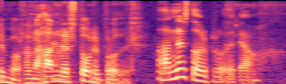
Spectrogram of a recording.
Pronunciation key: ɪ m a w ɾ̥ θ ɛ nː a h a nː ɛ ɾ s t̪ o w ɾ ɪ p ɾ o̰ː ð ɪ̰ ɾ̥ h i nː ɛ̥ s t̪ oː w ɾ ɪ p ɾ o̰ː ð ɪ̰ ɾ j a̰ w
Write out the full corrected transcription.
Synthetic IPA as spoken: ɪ m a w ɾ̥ θ a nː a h a nː ɛ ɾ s t̪ o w ɾ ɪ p ɾ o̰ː ð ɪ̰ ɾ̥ h a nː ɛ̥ s t̪ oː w ɾ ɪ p ɾ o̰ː ð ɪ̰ ɾ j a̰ w

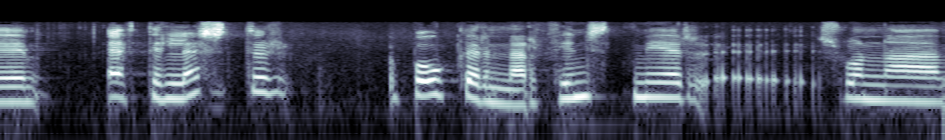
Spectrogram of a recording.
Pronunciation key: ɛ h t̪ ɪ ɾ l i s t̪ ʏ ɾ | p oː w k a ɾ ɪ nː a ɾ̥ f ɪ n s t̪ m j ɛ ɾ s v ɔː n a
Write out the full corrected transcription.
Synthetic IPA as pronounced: ɛ f t̪ ɪ ɾ l ɛ s t̪ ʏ ɾ | p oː w k a ɾ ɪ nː a ɾ̥ f ɪ n s t̪ m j ɛ ɾ s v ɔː n a

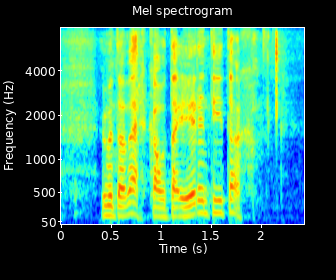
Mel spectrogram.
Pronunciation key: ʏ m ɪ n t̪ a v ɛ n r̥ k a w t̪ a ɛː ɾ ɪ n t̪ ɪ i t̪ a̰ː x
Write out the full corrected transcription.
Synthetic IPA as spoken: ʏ m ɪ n t̪ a v ɛ r̥ k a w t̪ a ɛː ɾ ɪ n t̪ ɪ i t̪ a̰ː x

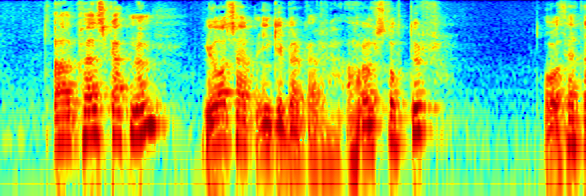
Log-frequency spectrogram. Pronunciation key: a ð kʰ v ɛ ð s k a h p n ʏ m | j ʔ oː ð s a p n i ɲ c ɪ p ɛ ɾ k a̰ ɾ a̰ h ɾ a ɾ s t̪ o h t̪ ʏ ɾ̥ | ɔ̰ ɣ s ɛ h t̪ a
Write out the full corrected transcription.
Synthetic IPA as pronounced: a ð kʰ v ɛ ð s k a h p n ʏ m | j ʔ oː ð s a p n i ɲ c ɪ p ɛ ɾ k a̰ ɾ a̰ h ɾ a l s t̪ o h t̪ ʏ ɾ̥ | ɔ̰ ɣ θ ɛ h t̪ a

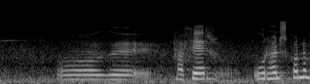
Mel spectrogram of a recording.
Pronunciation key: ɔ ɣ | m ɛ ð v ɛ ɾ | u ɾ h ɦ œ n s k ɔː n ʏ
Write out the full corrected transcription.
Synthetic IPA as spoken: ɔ ɣ | m a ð f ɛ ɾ | u ɾ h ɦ œ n s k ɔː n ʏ

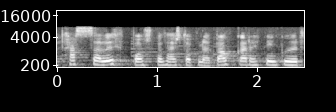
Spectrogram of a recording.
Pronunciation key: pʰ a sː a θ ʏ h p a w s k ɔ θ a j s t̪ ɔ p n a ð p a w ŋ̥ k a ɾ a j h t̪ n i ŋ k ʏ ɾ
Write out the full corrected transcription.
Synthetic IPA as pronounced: pʰ a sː a ð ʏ h p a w s k ɔ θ a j s t̪ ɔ p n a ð p a w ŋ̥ k a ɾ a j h t̪ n i ŋ k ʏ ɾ

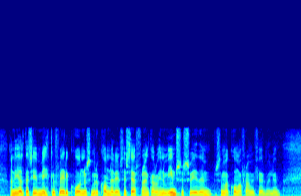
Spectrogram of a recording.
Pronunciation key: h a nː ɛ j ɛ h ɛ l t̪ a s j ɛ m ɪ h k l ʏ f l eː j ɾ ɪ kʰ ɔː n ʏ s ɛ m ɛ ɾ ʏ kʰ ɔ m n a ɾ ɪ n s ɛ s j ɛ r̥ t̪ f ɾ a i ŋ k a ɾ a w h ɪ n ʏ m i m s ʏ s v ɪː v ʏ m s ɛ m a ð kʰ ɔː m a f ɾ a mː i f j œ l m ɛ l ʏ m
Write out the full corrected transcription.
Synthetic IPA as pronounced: h a nː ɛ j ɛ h ɛ l t̪ a s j ɛ m ɪ h k l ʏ f l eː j ɾ ɪ kʰ ɔː n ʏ s ɛ m ɛ ɾ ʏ kʰ ɔ m n a ɾ ɪ n s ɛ s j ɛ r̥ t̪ f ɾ a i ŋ k a ɾ a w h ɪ n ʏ m i m s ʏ s v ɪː ð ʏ m s ɛ m a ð kʰ ɔː m a f ɾ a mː i f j œ l m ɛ l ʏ m

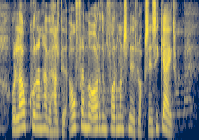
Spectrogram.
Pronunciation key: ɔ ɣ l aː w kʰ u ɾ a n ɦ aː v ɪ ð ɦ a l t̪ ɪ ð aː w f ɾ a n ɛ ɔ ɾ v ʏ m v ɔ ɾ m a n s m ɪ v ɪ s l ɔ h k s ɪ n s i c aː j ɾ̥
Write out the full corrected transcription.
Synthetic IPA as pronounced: ɔ ɣ l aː w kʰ u ɾ a n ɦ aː v ɪ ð ɦ a l t̪ ɪ ð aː w f ɾ a m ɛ ɔ ɾ ð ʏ m f ɔ ɾ m a n s m ɪ ð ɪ f l ɔ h k s ɪ n s i c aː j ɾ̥

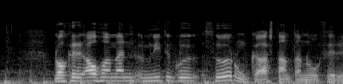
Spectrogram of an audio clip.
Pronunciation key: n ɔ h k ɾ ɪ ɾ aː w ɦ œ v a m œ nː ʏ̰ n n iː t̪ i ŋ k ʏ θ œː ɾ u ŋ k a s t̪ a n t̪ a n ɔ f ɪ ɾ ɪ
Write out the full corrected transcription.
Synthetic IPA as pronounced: n ɔ h k ɾ ɪ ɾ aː w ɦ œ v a m ɛ nː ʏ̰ m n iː t̪ i ŋ k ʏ θ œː ɾ u ŋ k a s t̪ a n t̪ a n u f ɪ ɾ ɪ

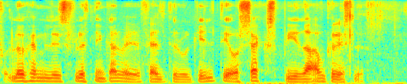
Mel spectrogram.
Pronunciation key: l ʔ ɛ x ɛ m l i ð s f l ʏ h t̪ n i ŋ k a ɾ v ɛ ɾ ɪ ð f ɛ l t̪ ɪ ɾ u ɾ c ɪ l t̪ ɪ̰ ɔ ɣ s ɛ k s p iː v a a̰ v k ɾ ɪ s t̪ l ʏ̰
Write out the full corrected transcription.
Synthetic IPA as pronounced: l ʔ œ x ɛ m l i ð s f l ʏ h t̪ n i ŋ k a ɾ v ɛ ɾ ɪ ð f ɛ l t̪ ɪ ɾ u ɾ c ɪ l t̪ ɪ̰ ɔ ɣ s ɛ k s p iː ð a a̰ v k ɾ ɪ s t̪ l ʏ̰

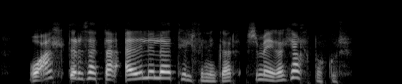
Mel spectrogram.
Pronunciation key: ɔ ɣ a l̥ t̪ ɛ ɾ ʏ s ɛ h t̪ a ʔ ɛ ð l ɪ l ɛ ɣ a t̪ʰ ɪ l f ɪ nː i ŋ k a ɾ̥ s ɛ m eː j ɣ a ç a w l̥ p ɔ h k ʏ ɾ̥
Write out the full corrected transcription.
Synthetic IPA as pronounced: ɔ ɣ a l̥ t̪ ɛ ɾ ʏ θ ɛ h t̪ a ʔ ɛ ð l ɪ l ɛ ɣ a t̪ʰ ɪ l f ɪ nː i ŋ k a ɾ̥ s ɛ m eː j ɣ a ç a w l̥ p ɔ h k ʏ ɾ̥

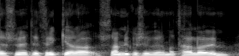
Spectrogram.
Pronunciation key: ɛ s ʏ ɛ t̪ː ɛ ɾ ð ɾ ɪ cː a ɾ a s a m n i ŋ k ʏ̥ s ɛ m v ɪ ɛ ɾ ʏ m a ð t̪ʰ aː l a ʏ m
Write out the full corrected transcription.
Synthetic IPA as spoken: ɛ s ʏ ɛ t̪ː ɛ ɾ θ ɾ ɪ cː a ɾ a s a m n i ŋ k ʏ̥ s ɛ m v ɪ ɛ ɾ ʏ m a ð t̪ʰ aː l a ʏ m

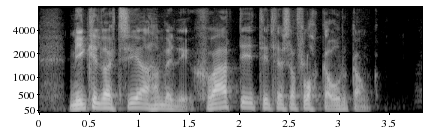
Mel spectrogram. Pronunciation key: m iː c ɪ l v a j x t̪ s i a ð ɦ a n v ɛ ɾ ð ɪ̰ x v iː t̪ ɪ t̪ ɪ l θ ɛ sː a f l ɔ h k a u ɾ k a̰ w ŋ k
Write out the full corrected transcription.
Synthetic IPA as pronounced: m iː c ɪ l v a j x t̪ s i a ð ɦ a n v ɛ ɾ ð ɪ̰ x v aː t̪ ɪ t̪ʰ ɪ l θ ɛ sː a f l ɔ h k a u ɾ k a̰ w ŋ k

